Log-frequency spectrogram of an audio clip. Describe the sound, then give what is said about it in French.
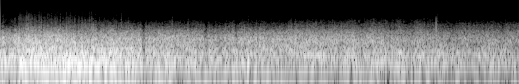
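A loud, deep rumble of thunder from a violent thunderstorm with lightning and torrential rain rolls on without a break, heavy in the low end and fading only slightly over a few seconds, with no voices. “Un violent orage se fait, un orage terrible, tonnerre, éclair, pluie torrentielle.”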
